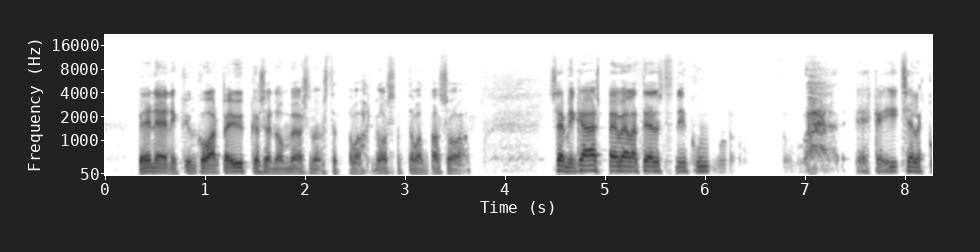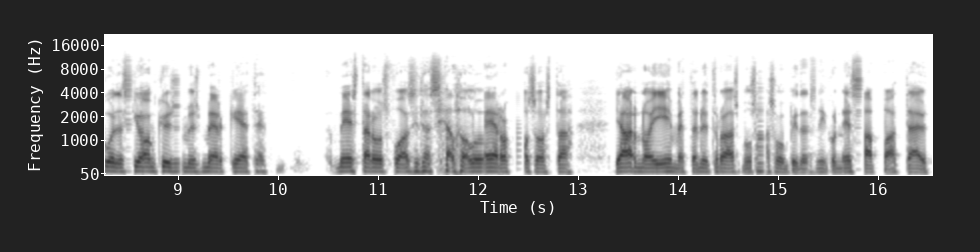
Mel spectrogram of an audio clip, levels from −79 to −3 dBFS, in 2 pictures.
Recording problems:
choppy; very; 11% of the speech affected

